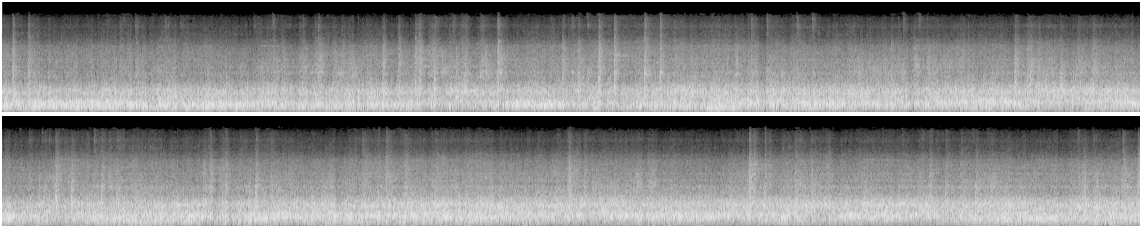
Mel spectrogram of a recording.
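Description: Railway carriage wheels running steadily on jointed track: a continuous rolling rumble with rapid, irregular clicks from the rail joints.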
